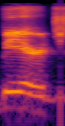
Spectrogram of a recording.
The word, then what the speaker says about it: Beard: Yes, Ben Beard, just like facial hair. – Sorry about that. – No problem. Yeah, my name is Ben Beard.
